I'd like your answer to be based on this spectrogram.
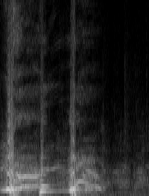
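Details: An adult man acting in a comedy sketch about Delhi smog, complaining of chest pain from it, gives two short, sharp acted coughs.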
